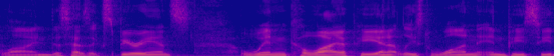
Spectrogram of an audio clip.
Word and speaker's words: Calliope: possible that I might call this Calliope and not Calliope which is this is Calliope charismatic bard for cost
